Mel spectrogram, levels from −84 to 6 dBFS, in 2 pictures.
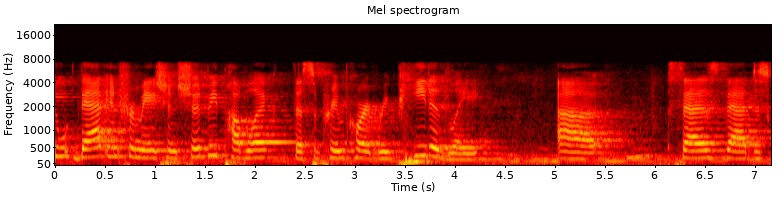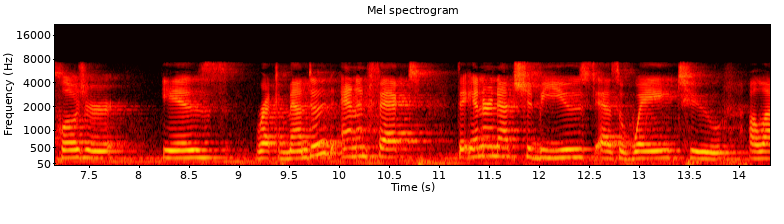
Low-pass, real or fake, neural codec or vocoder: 7.2 kHz; real; none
